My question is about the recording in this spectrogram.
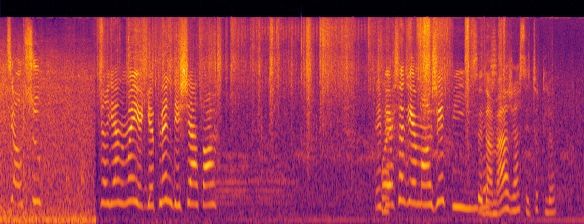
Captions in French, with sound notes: - Puis regarde bien, y a plein de déchets à terre. (sifflet de train au loin) Les personnes viennent manger, puis ils laissent... - C'est dommage, hein, c'est tout là.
